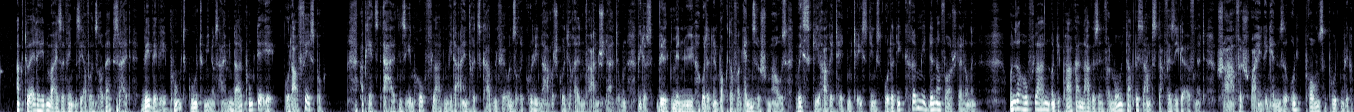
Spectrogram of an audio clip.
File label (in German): Schnelle Ansage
